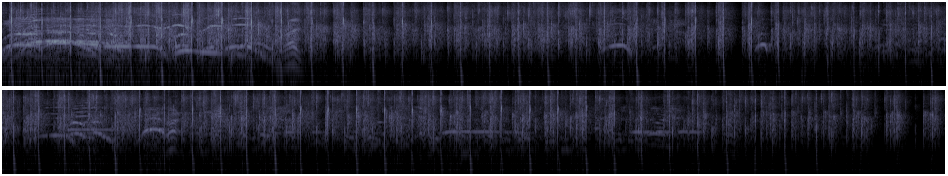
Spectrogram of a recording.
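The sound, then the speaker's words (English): Sustained applause from many hands, a dense crackling patter that stays fairly loud for the whole stretch, strongest at the start, with faint voices and brief whoops mixed in. “You feel like you're applauding every time.”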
